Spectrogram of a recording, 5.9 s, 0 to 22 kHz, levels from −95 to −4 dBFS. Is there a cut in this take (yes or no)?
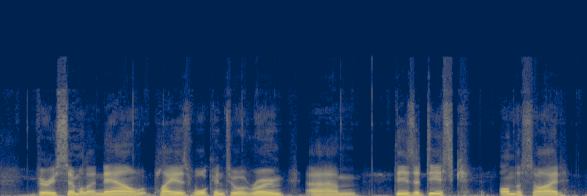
yes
